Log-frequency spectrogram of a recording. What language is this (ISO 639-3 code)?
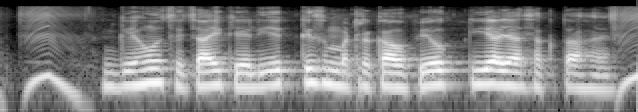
hin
